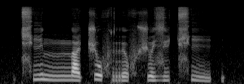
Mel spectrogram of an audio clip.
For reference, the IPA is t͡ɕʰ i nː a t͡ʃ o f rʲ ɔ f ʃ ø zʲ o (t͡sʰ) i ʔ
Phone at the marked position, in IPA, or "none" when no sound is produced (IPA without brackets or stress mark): t͡ɕʰ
